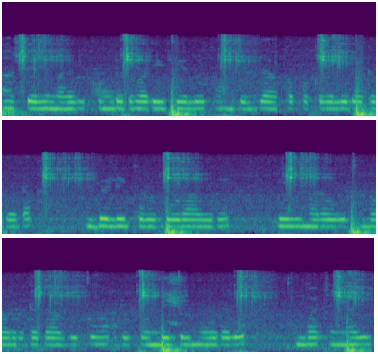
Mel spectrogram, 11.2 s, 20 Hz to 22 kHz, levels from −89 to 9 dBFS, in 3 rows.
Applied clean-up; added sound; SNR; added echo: none; Rattle + Thump, thud; 4 dB; none.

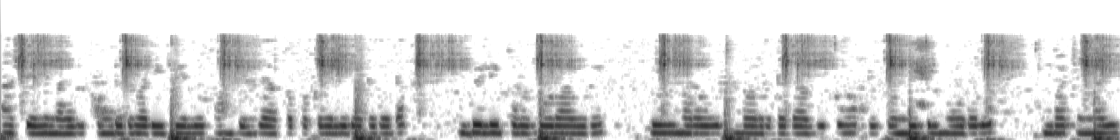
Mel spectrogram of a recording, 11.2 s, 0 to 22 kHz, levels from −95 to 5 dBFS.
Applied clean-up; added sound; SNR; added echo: classical method Wiener filter.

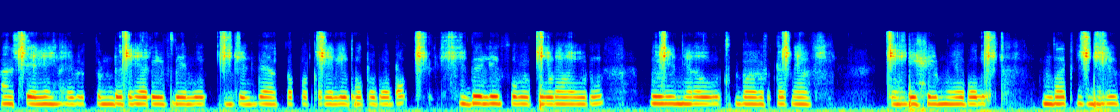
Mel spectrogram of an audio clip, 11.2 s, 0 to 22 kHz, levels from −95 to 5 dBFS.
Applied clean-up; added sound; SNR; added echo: neural diffusion model UNIVERSE++.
